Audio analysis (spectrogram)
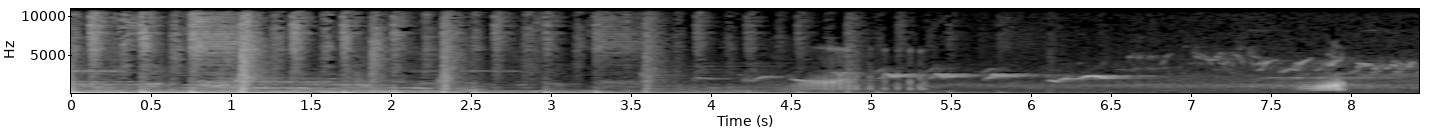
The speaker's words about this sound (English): From the beaches of Connecticut, we travel across the Atlantic to some English wetlands, home to the threatened pool frog. These carnivorous amphibians feed on insects, worms, and spiders, which they trap with an exceedingly long tongue.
